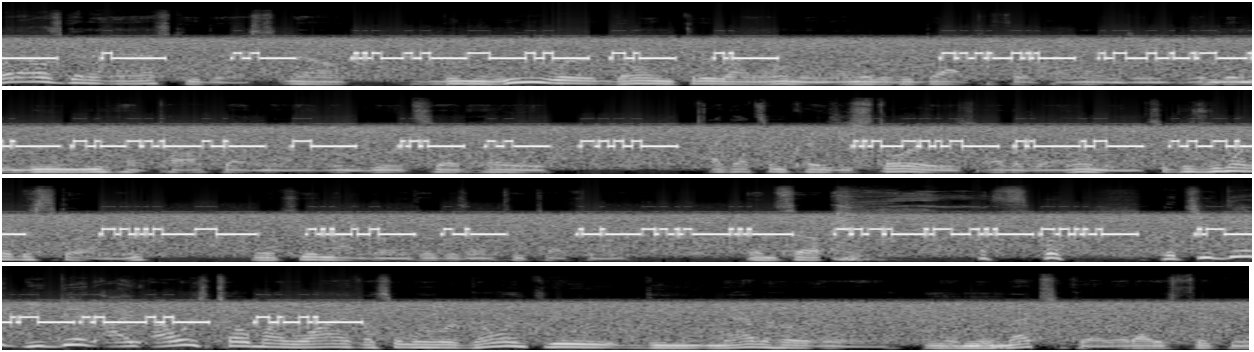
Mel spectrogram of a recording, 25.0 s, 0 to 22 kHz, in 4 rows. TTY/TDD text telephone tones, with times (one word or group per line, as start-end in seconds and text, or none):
0.0-3.7 …
4.9-6.8 GRACE,
7.0-8.8 CODI
9.3-10.7 IS
10.9-12.5 AGAIN
13.2-15.5 STRUCK
15.9-16.3 BY
16.8-17.5 HER
17.9-20.4 FEELING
